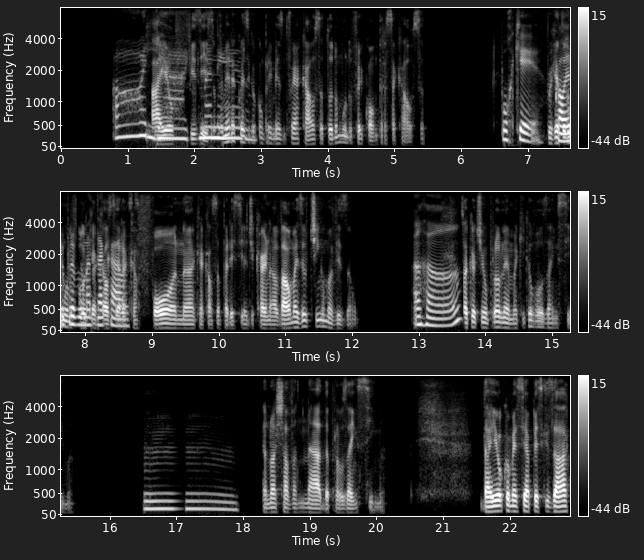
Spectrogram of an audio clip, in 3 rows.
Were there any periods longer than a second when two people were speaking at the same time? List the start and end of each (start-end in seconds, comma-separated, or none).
1.4-2.9, 7.4-8.8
